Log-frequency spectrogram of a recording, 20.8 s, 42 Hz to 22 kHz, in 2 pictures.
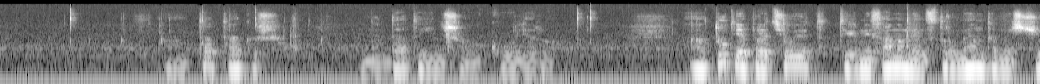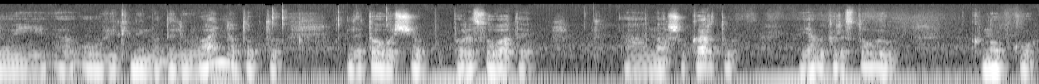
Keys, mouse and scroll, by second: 4.6 g, 13.3-20.7 drag.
